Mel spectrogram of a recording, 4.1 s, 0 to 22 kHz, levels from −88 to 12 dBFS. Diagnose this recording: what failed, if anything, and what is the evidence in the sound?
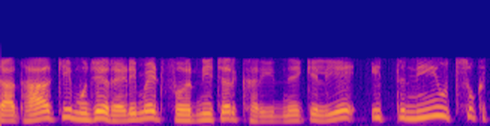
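Nothing has failed: the speech comes over a G.711 A-law telephone path at 64 kbps, with the line band running from roughly 150 Hz to 3.6 kHz, nothing above about 3.8 kHz, and at most a faint level-following quantisation hiss from the codec.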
